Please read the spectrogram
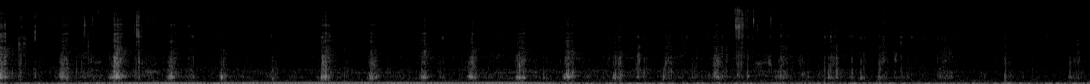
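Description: Close-miked chewing of a mouthful of homemade egg burger with lettuce: moist, crunchy chews about twice a second, getting a little softer toward the end. A steady low hum runs underneath.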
